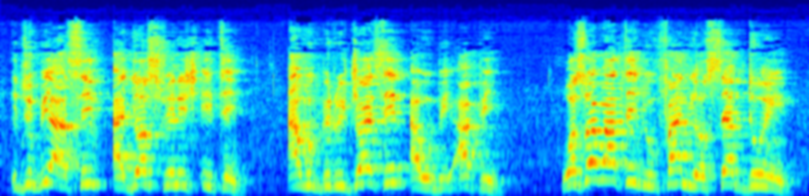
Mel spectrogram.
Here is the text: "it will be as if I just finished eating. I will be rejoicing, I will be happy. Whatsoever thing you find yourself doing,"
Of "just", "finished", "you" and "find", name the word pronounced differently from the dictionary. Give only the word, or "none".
finished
